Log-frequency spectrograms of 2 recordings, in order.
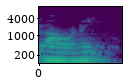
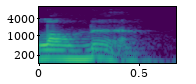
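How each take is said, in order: First: The name ends in an 'ee' vowel. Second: The name ends in an 'ah' vowel. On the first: This is how people there actually say it. The speaker calls it right. "It's Loney" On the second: This is the spelled form of the name. The speaker calls it wrong. "It's not Lona"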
